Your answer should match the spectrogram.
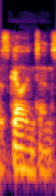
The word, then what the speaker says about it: Skellington: And for some reason, I think I said Jack Shellington instead of Skellington. So let me correct myself.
